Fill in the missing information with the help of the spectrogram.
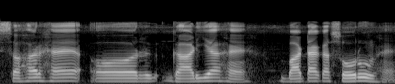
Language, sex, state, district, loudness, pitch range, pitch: Hindi, male, Bihar, Muzaffarpur, -19 LUFS, 145-160 Hz, 145 Hz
